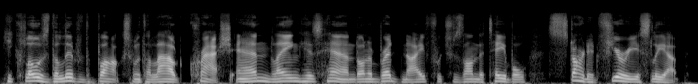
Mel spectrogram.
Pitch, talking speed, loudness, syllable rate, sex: 125 Hz, 230 wpm, -22 LUFS, 5.1 syllables/s, male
